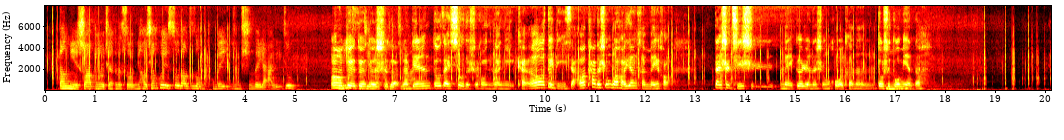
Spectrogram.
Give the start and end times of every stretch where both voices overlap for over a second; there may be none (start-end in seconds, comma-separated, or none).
5.8-7.6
